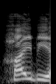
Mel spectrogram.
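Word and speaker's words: HIBY: spelled high hig B why outdoors but it's pronounced high be outdoors brand-new online retailer located in Sydney Nebraska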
